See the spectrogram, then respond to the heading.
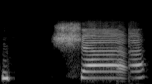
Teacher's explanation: ada di tengah lidah bukan di bibir ya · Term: syin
